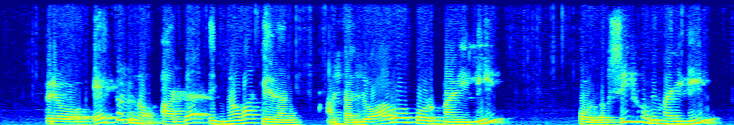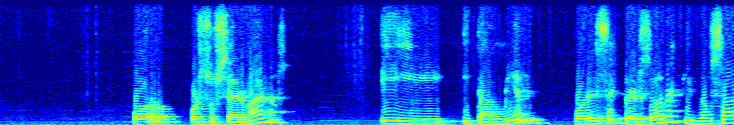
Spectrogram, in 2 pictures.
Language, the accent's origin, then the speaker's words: Spanish; Argentina; yo estoy decidida a irme como una ciudadana, como una argentina más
